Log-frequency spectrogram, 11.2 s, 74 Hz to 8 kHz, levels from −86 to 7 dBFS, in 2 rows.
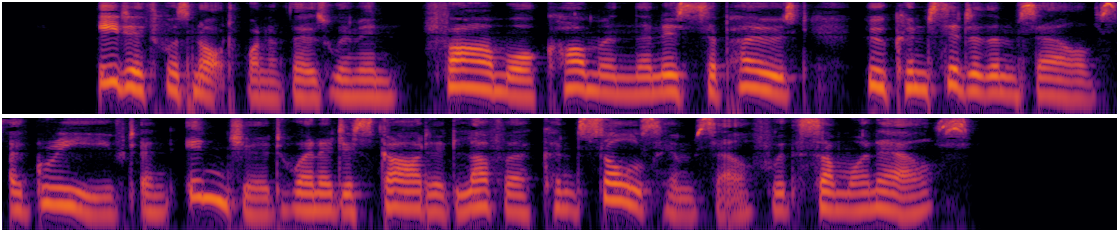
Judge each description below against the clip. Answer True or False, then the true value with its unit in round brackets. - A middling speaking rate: True (150 wpm)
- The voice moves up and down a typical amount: True (3.9 semitones)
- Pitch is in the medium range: True (175 Hz)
